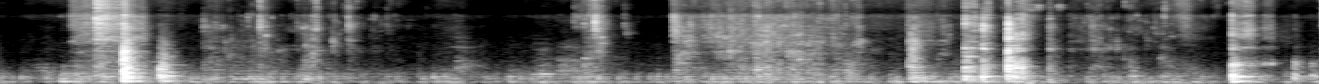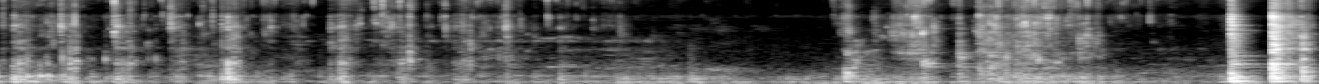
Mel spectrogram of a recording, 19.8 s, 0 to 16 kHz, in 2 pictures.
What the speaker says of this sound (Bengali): মাছটাকে কিন্তু আর একবার 2-3 বার মানে ধুয়ে নিতে হবে, কেন মাছের মধ্যে অনেক বালি থাকে।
